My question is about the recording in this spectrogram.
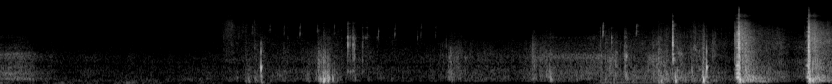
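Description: Brush rustling and crackling underfoot, then two shotgun shots from a double-barrel, the second about three quarters of a second after the first. The first shot is the loudest sound.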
